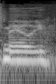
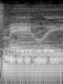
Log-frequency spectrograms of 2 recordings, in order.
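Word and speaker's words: Mahle: So how do you pronounce his last name? Mali? Pax Maley. Pax Maley.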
